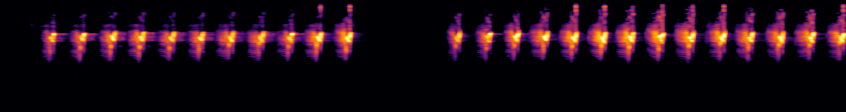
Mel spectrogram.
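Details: Karoo prinia calling from a bush in the southern Karoo, South Africa: a fast, steady series of high piping notes, about three per second, pausing for a second before the rapid repetition resumes.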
